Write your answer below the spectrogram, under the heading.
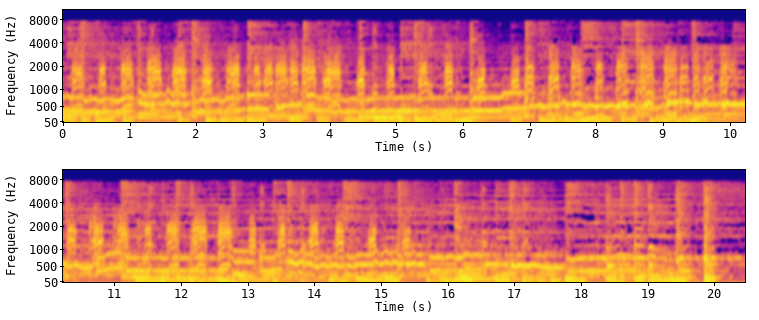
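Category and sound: animal, flock of ducks quacking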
